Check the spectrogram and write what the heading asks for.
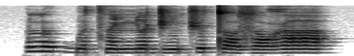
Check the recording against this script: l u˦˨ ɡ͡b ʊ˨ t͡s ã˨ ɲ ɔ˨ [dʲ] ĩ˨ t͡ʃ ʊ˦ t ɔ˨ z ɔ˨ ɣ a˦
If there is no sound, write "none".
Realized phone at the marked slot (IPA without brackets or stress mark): d͡ʒ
